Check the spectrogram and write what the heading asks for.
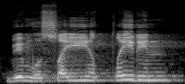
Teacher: را کے نیچے دو زیر کی تنوین، را باریک ہوگی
